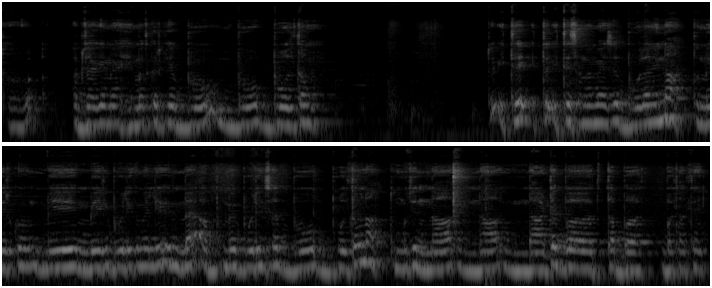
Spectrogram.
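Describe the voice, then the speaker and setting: There is audible room echo as a man speaks at a fairly slow pace. His high voice has monotone, flat intonation. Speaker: patient. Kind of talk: clinical case-taking interview. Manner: halting, repeated syllables.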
